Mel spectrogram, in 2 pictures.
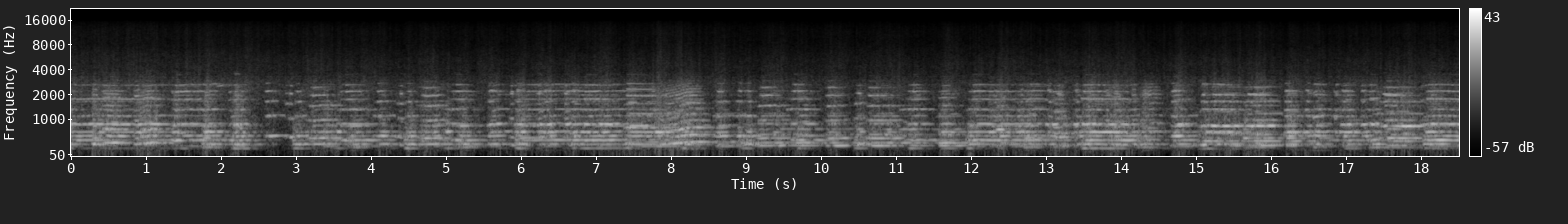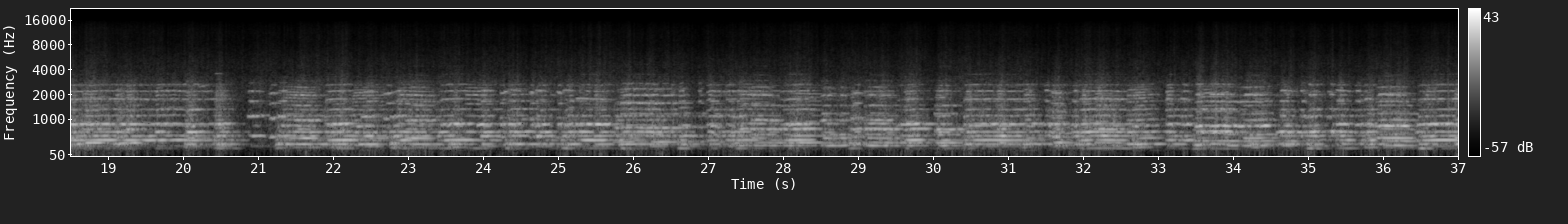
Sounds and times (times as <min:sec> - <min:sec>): Blues: 0:00.0 - 0:37.0.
